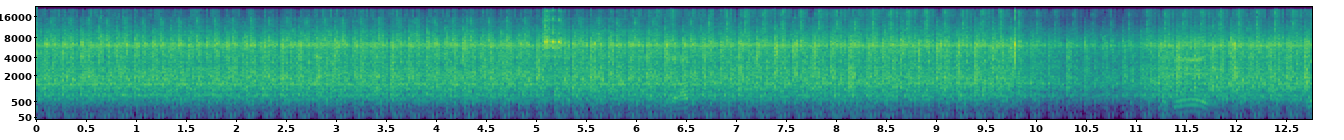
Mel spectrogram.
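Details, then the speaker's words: Freshly rebuilt Yanmar TF115 11.5 hp single-cylinder diesel, new liner, piston rings and bearings, first start; thumps unevenly, sags then recovers; stumbling because the governor speed setting is not yet adjusted. "สะดุดถามว่าเกิดจากอะไรนะครับเราต้องตั้งตัวนี้นะครับผมยังไม่ได้ตั้งนะอันนี้เหมือนกับเร่งรถยนต์เรานะฮะต้องตั้งด้วยนะครับ"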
